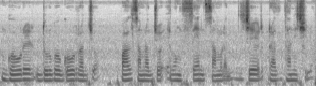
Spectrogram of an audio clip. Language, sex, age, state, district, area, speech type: Bengali, male, 18-30, West Bengal, Malda, urban, read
